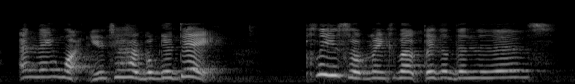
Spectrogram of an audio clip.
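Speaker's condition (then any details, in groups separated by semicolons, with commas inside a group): Cerebral palsy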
